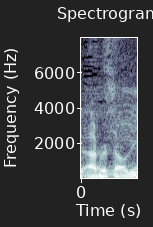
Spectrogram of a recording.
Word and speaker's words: Aberfeldy: Aberfeldy? Is that how you pronounce it? – Aberfeldy? That's, that's right.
